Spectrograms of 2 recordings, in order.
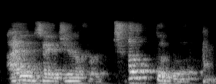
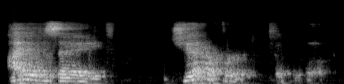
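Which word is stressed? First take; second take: took; Jennifer. First: The word took carries the stress. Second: The word Jennifer carries the stress. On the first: The book was borrowed, not taken. "Jennifer borrowed the book" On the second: A different person took the book. "I said Tom took the book"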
